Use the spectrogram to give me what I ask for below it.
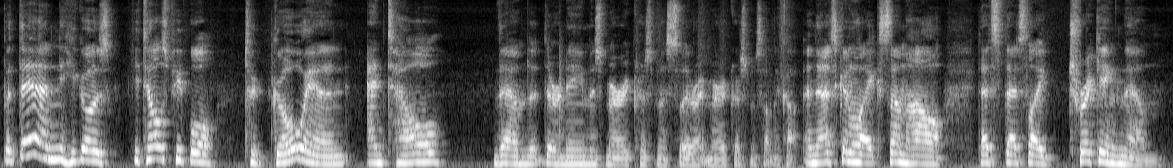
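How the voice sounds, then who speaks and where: A man's voice: a little high, normal speed. Sarcastic ranting man with a Minnesota accent. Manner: ranting, sarcastic, swings into loud mocking voices. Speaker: podcast co-host. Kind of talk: casual chat.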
